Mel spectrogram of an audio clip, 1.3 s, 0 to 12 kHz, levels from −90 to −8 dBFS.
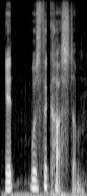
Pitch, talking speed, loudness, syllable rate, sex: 140 Hz, 185 wpm, -20 LUFS, 5.4 syllables/s, male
